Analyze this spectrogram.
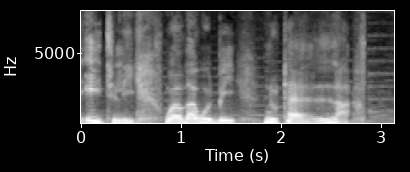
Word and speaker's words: Nutella: Well, that would be Nutella. Nutella. You do want to insist on the E and the double L. Nutella.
